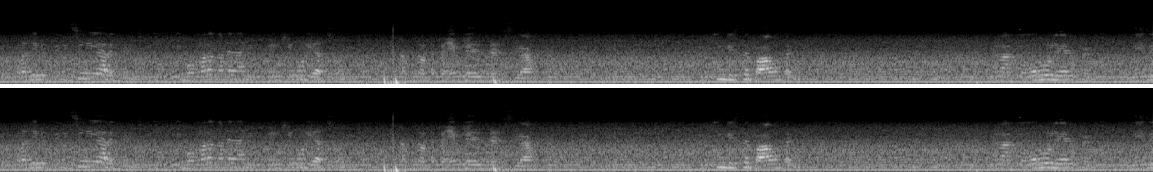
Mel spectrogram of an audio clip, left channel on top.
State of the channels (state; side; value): identical; both; correlation 1.00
